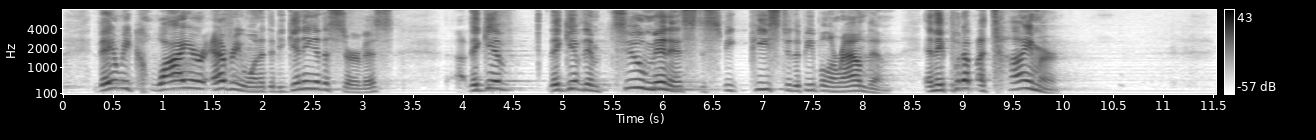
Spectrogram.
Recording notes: Recorded at The Calling Community Church located in Platte City, Missouri. Service is held at the Platte County High School Auditorium.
